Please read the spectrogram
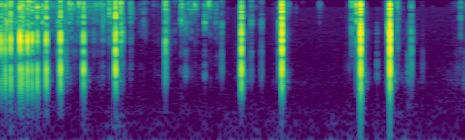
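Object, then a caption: Thin tissue paper wad. A small, light and airy wad of thin white tissue paper, the kind used as shoe-box wrapping, is squeezed and crumpled in one hand with the fingertips over a wooden table. A dense burst of bright, crisp crinkling gives way to sparser, sharp crackles with quiet gaps between them. Each crackle is short and dry, with almost no low end.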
